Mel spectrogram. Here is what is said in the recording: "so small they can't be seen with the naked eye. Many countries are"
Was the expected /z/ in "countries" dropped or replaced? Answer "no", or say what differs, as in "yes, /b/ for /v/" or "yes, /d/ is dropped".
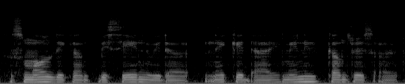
yes, /s/ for /z/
